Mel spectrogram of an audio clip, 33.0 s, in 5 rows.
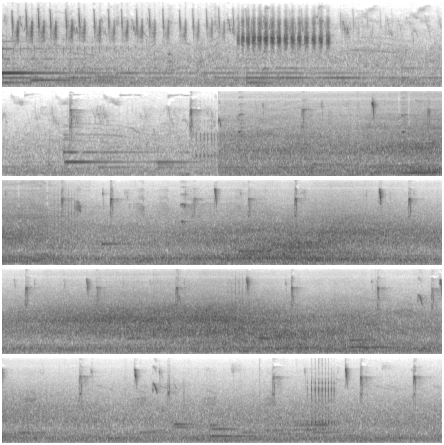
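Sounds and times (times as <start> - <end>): high bird chirps: 0.0 - 13.4, 14.0 - 17.8.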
